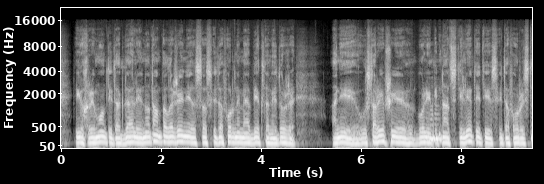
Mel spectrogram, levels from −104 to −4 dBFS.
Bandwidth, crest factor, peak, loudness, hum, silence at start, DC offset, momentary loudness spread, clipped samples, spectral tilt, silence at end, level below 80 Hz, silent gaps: 14 kHz; 10 dB; -2 dBFS; -13 LUFS; none; 0 s; 0.5%; 3 LU; under 0.1%; -6 dB/octave; 0 s; -36 dBFS; none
